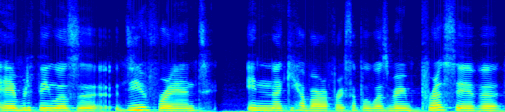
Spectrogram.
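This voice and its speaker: A woman speaks at a fairly quick pace and a fairly high pitch. Her intonation is monotone and flat. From Chile. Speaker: language student. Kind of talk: interview. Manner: hesitant, non-native phrasing.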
